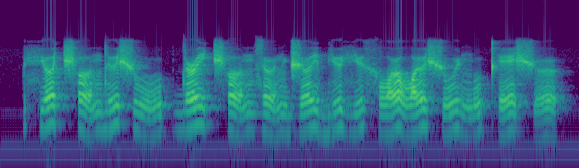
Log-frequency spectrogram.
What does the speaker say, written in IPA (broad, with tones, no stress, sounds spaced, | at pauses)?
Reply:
fʲ ɤ˧˥˧ t͡ʃʰ ɤ˧˩˧ n d ɨ˧˥˧ ʃ u˧˩˧ | d ə˞˧˥˧ i̯ t͡ʃʰ ɤ˧˩˧ n z ɵ˧˩˧ n d͡ʒ ɵ˧˥˧ i̯ bʲ ɨ˧˥˧ vʲ ɨ˧˥˧ x lˠ ɵ˧˥˧ lˠ ɨ˧˥˧ ʃ u˧˥˧ y̯ ŋ u˧˥˧ kʰ e˧˥˧ ʃ ɵ˧˥˧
